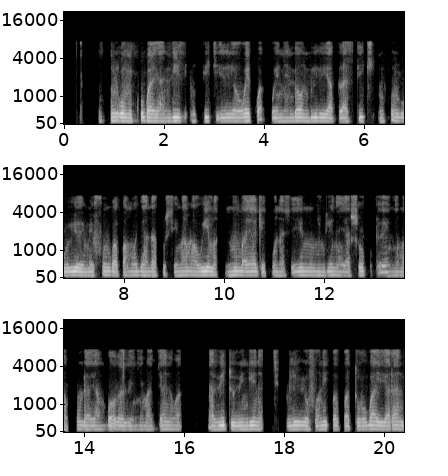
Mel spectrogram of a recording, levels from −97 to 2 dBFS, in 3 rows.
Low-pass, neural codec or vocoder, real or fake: 7.2 kHz; codec, 16 kHz, 2 kbps, FunCodec, trained on Chinese and English, 25 frames a second; fake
